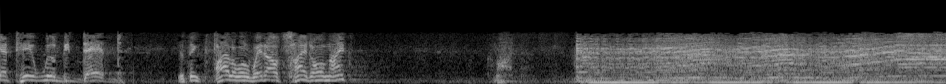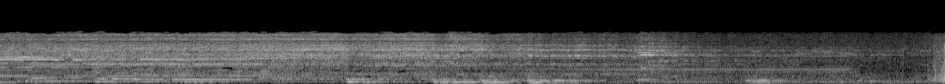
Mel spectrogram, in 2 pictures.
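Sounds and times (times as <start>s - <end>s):
speech: 0.0s - 3.6s, 4.9s - 5.2s
service elevator humming as it descends to a basement garage: 5.7s - 18.8s.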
